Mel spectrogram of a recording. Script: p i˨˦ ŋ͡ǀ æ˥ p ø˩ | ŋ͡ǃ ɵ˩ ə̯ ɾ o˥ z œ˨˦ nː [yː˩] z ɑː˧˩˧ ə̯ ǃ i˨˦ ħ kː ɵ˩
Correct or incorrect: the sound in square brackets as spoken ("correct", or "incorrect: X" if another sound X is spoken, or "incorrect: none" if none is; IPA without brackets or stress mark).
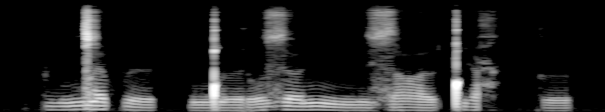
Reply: incorrect: y˩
